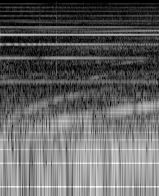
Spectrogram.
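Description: Faint whine climbs smoothly in pitch as the motor speeds up, with a steady high hum behind it; normal drive whine.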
